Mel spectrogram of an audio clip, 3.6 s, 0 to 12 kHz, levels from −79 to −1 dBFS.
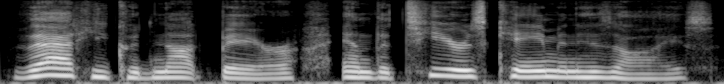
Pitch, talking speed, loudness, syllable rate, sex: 190 Hz, 200 wpm, -17 LUFS, 3.7 syllables/s, female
